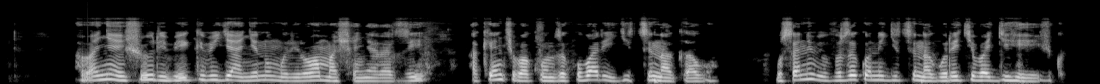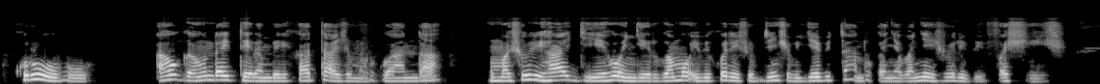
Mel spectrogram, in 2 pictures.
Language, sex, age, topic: Kinyarwanda, female, 18-24, education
